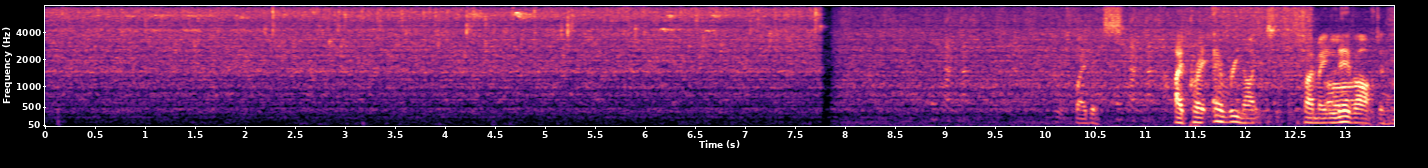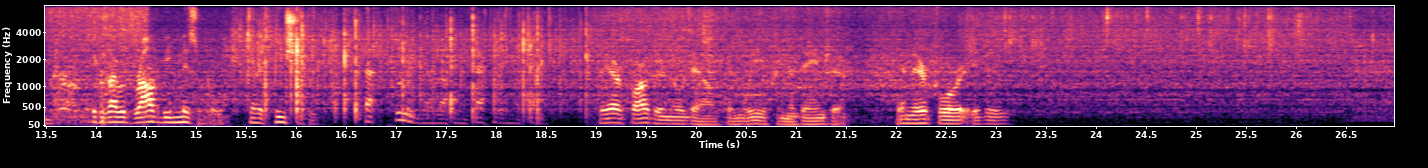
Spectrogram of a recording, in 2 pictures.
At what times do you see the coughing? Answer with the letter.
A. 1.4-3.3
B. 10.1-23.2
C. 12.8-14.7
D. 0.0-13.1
C.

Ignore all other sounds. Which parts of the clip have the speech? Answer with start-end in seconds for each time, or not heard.
10.1-23.2.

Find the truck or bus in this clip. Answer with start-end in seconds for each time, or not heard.
not heard.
